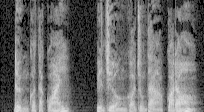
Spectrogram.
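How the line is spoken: Blushing, smiling. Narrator (Vietnamese): Lạc Ly đỏ mặt mỉm cười, hắn giọng nói

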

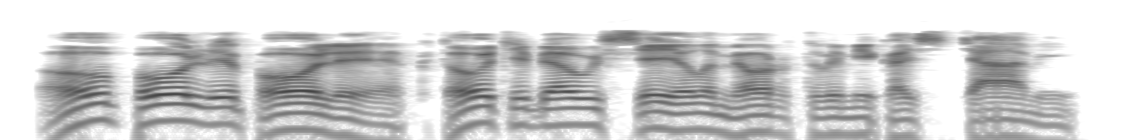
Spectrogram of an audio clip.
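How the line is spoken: Asked gloomily. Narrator (Russian): мрачно вопросил Илья

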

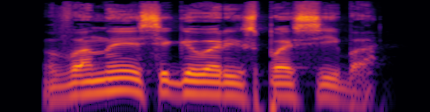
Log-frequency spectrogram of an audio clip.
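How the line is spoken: Grumble. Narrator (Russian): проворчал старший лейтенант

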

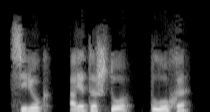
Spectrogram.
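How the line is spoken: Plain. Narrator (Russian): спросил уже я

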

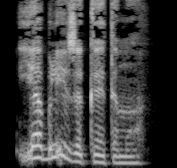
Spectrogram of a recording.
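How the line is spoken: Tired young man's reply. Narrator (Russian): устало ответил юнец

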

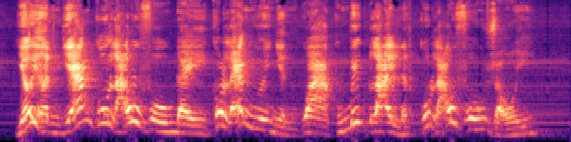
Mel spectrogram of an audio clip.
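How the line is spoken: Furious loud shout. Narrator (Vietnamese): Quái nhân ấy trong lòng hết sức tức giận, quát to lên rằng

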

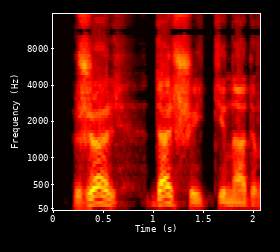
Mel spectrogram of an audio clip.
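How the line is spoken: Mother sighing. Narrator (Russian): вздохнула мать

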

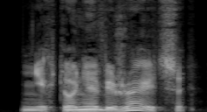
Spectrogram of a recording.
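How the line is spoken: Calm remark. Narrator (Russian): спокойно заметил Пьетро

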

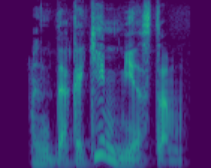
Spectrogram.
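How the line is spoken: Sharp. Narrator (Russian): Тут же резко высказался Ранта

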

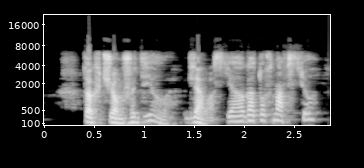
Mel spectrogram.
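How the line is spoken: Soft reply. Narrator (Russian): мягко отзывается Ральф

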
